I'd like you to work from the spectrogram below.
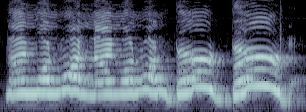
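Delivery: high, loud panicked screech; a girl screaming with a bird on her head. Acted. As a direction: scream for help at the top of your voice. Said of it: "I screeched".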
